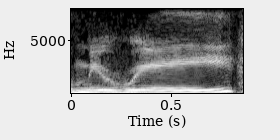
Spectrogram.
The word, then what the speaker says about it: Mireille: It's not Mireille, it's Mireille. – Mireille. – Just Mireille. Very French pronunciation. So Mireille.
